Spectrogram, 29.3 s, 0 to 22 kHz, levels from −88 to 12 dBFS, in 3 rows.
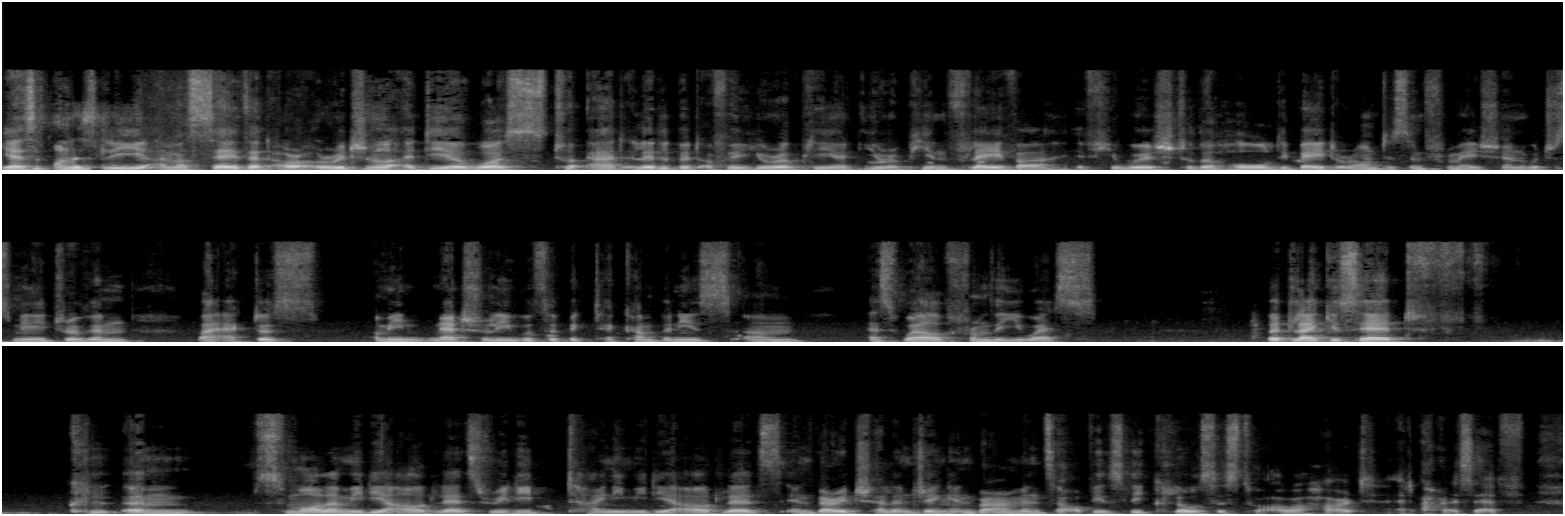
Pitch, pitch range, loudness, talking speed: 105 Hz, 95-115 Hz, -23 LUFS, 150 wpm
